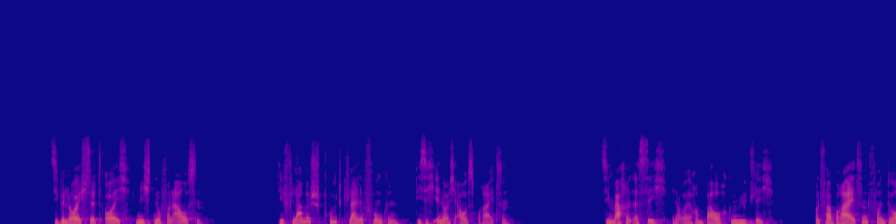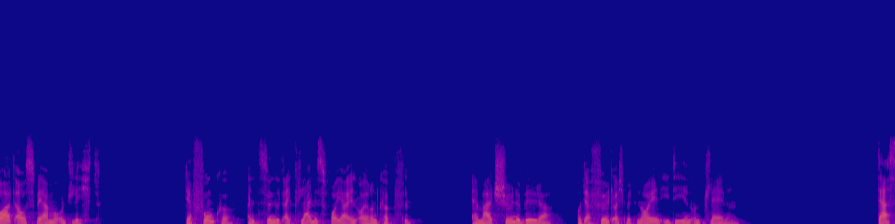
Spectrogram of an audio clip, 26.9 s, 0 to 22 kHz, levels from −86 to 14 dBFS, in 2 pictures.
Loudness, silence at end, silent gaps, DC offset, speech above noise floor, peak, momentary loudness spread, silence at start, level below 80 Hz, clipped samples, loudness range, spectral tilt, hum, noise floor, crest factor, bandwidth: -40 LUFS; 0 s; none; under 0.1%; 49 dB; -20 dBFS; 11 LU; 0.8 s; -80 dBFS; under 0.1%; 6 LU; -5.5 dB/octave; none; -88 dBFS; 22 dB; 8.8 kHz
